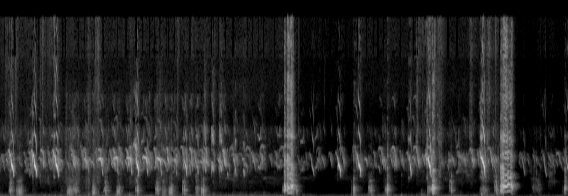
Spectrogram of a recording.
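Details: Newly hatched chicken chicks chirping: a steady stream of high, thin peeps with quick downward slurs, overlapping from several birds, broken by sharp dry clicks and a few louder broadband bursts.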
